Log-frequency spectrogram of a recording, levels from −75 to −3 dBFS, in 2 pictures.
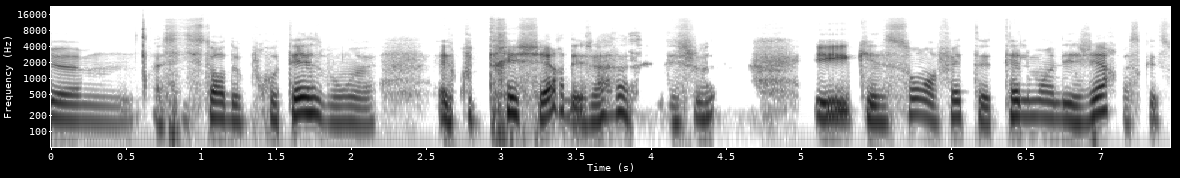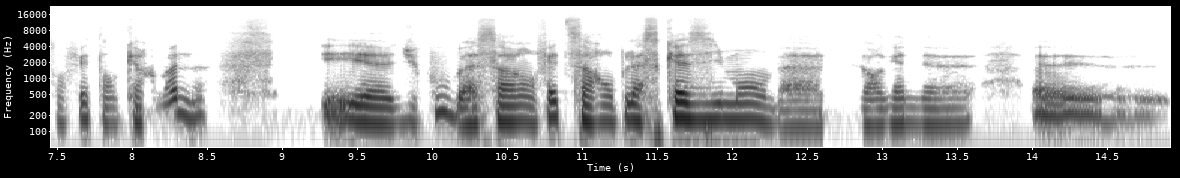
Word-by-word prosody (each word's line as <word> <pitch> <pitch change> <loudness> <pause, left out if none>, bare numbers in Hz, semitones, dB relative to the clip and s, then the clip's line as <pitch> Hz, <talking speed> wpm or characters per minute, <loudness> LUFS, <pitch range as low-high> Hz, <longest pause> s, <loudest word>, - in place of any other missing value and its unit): hem, 155 -3 -2 0.2
cette - - -8
histoire 175 +2 +2
de 160 - -1
prothèse, 205 +8 +5
bon, 150 -1 -4
heu, 135 +1 -8 0.4
elle - - +2
coûte - - -8
très 220 - +6
cher 185 0 +5
déjà, 150 +1 +1
ça 225 -1 +3
c'est 180 - -13
des 150 - -5
choses, 175 +5 -3 0.7
et 180 0 +6
qu'elles 155 -3 +1
sont 205 +5 -2
en 170 -4 +1
fait 160 -4 -1
tellement 190 -1 +2
légères 170 +8 +3
parce 145 - -14
qu'elles - - -9
sont 145 - -16
faites 165 +1 -9
en 140 0 -9
carbone. 180 +6 -5 0.8
Et 160 -3 +1
heu, 140 -2 0
du 150 0 -10
coup, 230 +5 -6
bah 135 -6 -2
ça, 150 +1 0
en 150 -2 -4
fait, 180 +3 -1
ça 155 - +1
remplace 155 +1 -3
quasiment, 165 -2 +2
bah 125 -1 -9 0.3
l'organe, 135 +1 -7 0.4
heu - - -2
heu, 200 -1 -7
160 Hz, 175 wpm, -22 LUFS, 145-185 Hz, 0.8 s, très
